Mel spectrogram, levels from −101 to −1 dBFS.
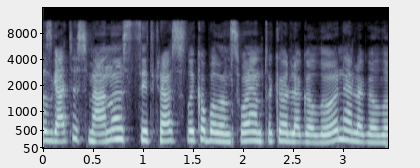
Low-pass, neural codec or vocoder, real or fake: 10.8 kHz; none; real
